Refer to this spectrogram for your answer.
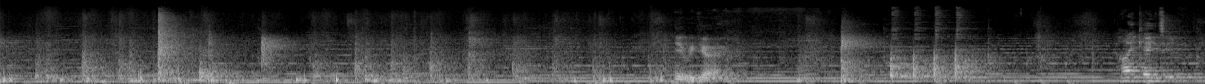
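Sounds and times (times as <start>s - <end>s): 
footsteps on a hard floor: 0.0s - 11.1s
speech: 6.8s - 7.4s, 11.2s - 12.0s.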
